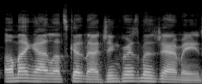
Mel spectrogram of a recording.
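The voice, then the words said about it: Imitates another person's voice. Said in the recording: “That was my Catherine impression.”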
